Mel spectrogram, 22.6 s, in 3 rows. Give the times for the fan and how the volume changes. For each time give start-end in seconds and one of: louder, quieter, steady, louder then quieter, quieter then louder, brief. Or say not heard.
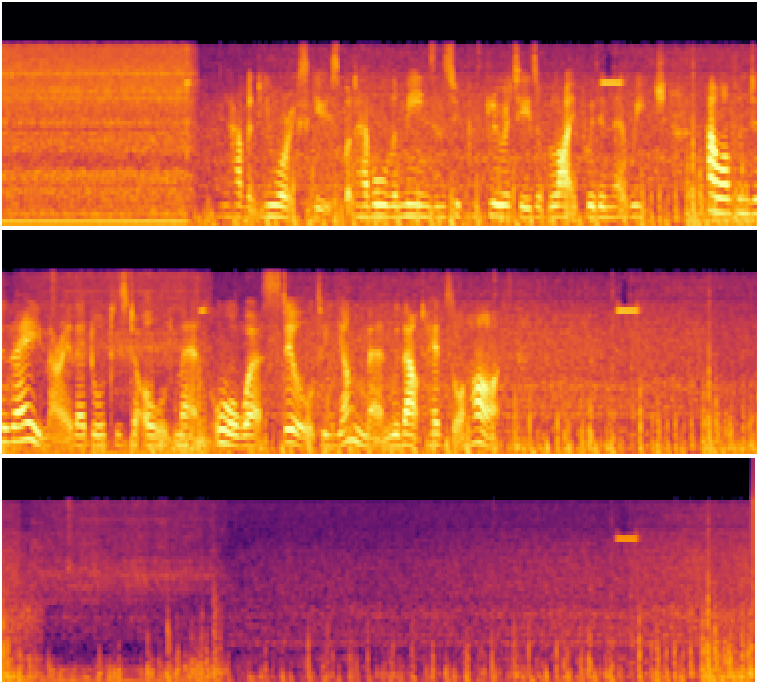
0.0-22.6 quieter.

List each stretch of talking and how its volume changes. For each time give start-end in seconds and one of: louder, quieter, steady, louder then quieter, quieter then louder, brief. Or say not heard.
2.1-12.6 steady.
